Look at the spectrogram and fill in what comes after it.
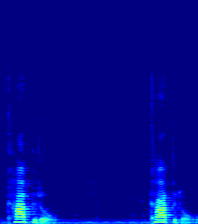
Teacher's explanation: no se pronuncia la t como tal sino que es más como una r suave y cambia la vocal de la A a la o capital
